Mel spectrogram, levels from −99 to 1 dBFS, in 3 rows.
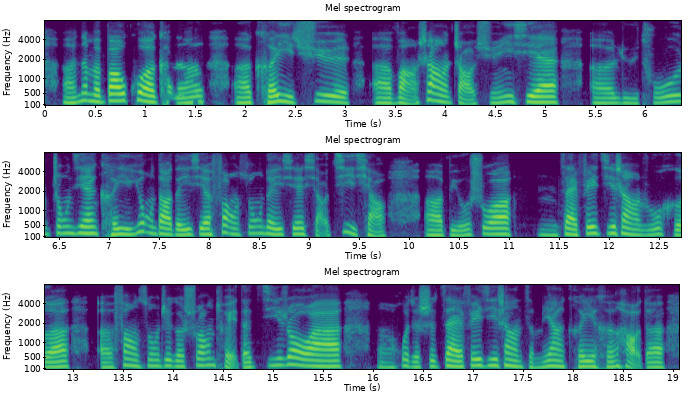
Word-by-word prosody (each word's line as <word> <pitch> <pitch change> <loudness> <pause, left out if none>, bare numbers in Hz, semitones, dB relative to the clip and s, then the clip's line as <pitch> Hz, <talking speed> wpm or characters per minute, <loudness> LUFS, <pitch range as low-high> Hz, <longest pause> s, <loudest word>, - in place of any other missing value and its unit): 呃， 175 -1 -1
那 250 +4 -1
么 215 -3 +3
包 240 +4 +8
括 225 -5 +6
可 185 - -9
能， 170 +2 -1 0.5
呃， 180 - +2
可 195 +3 +3
以 215 -3 +3
去， 200 -2 -1 0.2
呃， 170 0 -1
网 165 -2 -1
上 230 -5 +2
找 135 -5 -2
寻 170 +5 -7
一 205 - -1
些， 195 0 +5 0.3
呃， 170 -1 -3
旅 165 -1 -7
途 195 +7 -4
中 230 +3 -4
间 225 0 +2
可 185 -2 -2
以 190 -1 +1
用 250 -4 -3
到 200 -3 +4
的 175 -1 0
一 180 - +2
些 195 +1 +2
放 200 -1 -2
松 225 +4 -7
的 205 -2 +1
一 185 - +1
些 200 +2 -1
小 165 - -10
技 240 - -6
巧。 140 -4 -5 0.4
呃， 165 -1 0
比 165 -1 -6
如 165 +3 -3
说， 200 -1 +3 0.3
嗯， 165 -2 -9
在 190 -2 +3
飞 220 +4 +2
机 225 +2 -1
上 200 -5 +1
如 175 +4 -5
何， 175 +1 +1 0.3
呃， 160 +1 -4
放 215 -2 -2
松 205 +2 -6
这 205 0 -3
个 185 -1 -2
双 225 +3 -3
腿 185 -4 -5
的 160 +1 -3
肌 220 +7 -11
肉 235 -1 +3
啊， 195 -1 +5 0.3
嗯， 160 -2 -10
或 210 - -4
者 170 - -4
是 190 +5 -4
在 185 +1 +3
飞 215 +4 0
机 215 +1 -2
上 205 -4 0
怎 165 -1 -8
么 155 - -8
样 195 -1 0
可 180 - -5
以 185 0 +2
很 175 +3 -4
好 190 - -2
的， 160 -1 -2
195 Hz, 240 characters per minute, -23 LUFS, 175-215 Hz, 0.5 s, 包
